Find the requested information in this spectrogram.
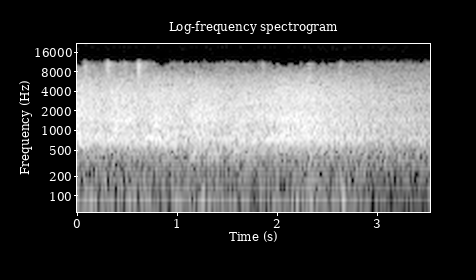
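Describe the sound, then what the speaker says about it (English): A football stadium crowd at an NCAA game buzzes steadily after a touchdown, a dense, continuous roar of many voices holding at a loud level throughout before easing slightly at the end. "this crowd is buzzing after that last score."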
